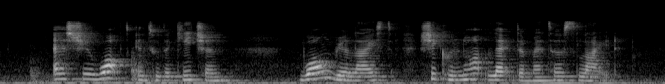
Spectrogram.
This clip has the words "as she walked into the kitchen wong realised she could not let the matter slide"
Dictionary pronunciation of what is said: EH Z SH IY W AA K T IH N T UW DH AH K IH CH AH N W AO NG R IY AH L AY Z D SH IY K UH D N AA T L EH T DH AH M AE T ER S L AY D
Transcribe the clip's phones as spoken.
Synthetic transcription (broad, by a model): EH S SH IY W AA K T IH N T UW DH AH K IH CH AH N W AO NG R IY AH L AY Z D SH IY K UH D N AA T L EH T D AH M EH T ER S L AY D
